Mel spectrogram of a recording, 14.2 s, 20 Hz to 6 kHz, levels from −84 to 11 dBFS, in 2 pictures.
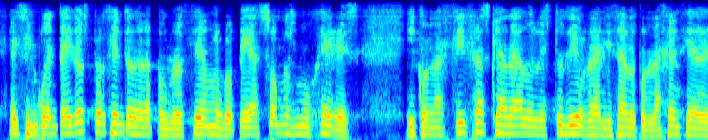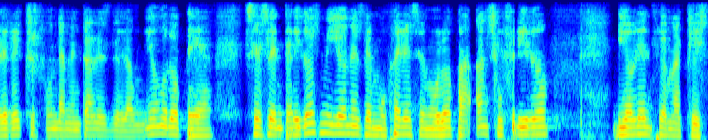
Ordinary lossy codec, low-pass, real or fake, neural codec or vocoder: none; 5.4 kHz; fake; codec, 32 kHz, 1.9 kbps, SNAC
